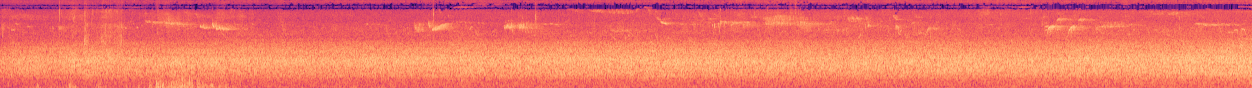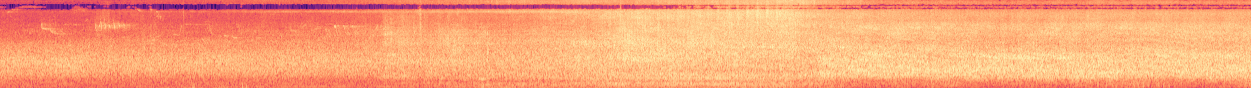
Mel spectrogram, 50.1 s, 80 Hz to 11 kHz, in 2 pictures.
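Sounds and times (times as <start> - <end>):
steam locomotive rushing past: 15.1 - 50.0
birds chirping: 23.3 - 49.9.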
